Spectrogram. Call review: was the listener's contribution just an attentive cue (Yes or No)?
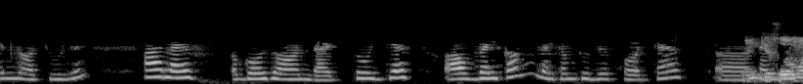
No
